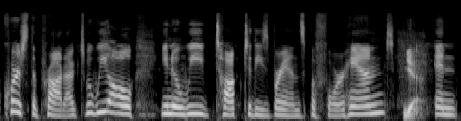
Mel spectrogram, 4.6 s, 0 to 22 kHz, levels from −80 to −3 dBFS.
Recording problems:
none

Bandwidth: 13.5 kHz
